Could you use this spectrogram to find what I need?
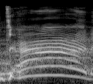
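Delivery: high, drawn-out mock wail; hammed-up daughterly embarrassment; mortified protest. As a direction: whine at your embarrassing dad.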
